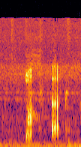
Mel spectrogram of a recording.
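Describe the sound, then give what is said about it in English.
A burp breaks into a quiz game as two short, low, guttural bursts about half a second apart, the second longer and louder, over a faint background hum. “Did you just burp?”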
